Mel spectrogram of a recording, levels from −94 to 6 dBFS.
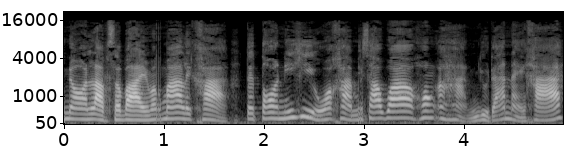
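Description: A short speech recording with chunks out of order at 0.92 to 0.96 s and again at 2.94 to 2.98 s. In each spot a 20 ms slice of audio plays one chunk late, swapping places with its neighbour. The sound stutters briefly. On a waveform, three abrupt discontinuities bracket each swapped pair. A spectrogram shows thin vertical broadband lines there, with harmonic and formant tracks stepping out of sequence.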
